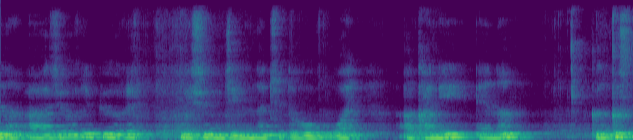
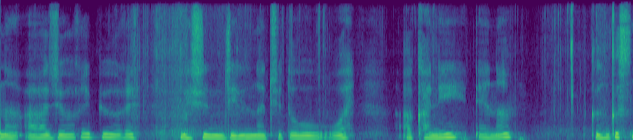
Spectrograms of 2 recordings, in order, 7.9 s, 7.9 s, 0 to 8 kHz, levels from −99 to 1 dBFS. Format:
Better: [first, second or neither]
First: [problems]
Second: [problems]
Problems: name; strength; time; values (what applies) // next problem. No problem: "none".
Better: second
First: room echo; dies away in 0.9 s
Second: none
